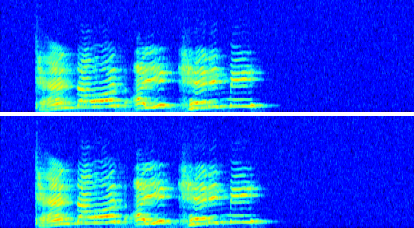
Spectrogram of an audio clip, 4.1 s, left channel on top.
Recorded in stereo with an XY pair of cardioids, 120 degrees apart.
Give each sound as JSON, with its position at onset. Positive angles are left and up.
{"t": 0.3, "sound": "a shout", "azimuth_deg": -15, "distance_m": 3.0}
